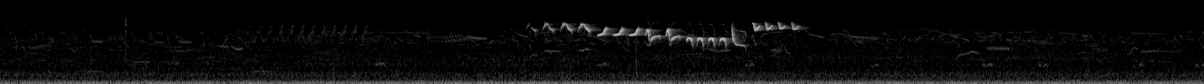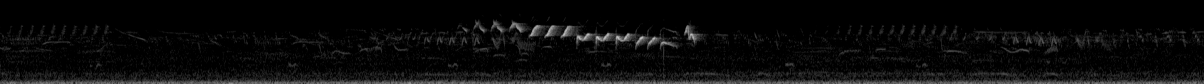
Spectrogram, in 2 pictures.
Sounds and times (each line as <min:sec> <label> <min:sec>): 0:00.0 background noise 0:24.0
0:00.0 song thrush 0:24.0
0:00.0 willow warbler song 0:24.0
0:00.1 pheasant 0:24.0
0:00.2 red-legged partridge 0:24.0
0:00.2 blackbird 0:24.0
0:05.2 blue tit 0:09.0
0:14.3 skylark 0:24.0
0:15.0 blue tit 0:19.2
